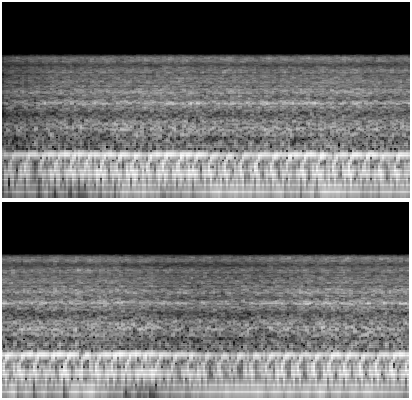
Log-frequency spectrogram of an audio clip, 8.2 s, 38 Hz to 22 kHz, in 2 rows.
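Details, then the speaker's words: Old Ford V8 with 105,000 miles, 79 two-barrel carburetor, performer/RV cam, open air cleaner and C4 automatic: heavy lumpy idle throb about three per second, a shake that goes away when revved. "That's why this motor shakes. Well, it's got 105,000 on it, so it's had 60-some thousand miles put on the motor. It goes away when it's revved up."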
